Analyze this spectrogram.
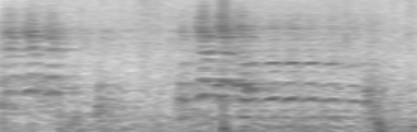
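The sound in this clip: Goats and their kids bleating in a herd, a few wavering bleats of varying pitch over a steady background of rustling and movement.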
